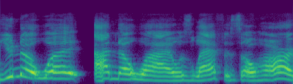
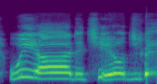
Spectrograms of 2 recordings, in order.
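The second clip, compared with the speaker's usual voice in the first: laughing through the words; giggling as the title comes out; cracking up mid-line. Real, not acted. Laughing through mock song title.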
